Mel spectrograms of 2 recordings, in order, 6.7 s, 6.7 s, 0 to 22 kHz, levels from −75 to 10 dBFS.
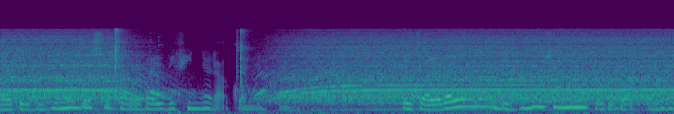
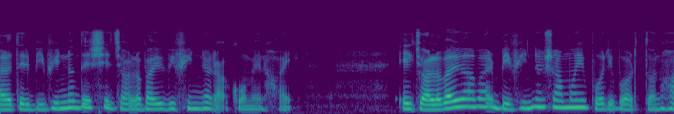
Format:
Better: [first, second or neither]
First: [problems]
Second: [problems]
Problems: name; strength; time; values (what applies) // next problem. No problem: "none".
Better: second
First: background sound (Domestic sounds, home sounds); 2 dB above the speech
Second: none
